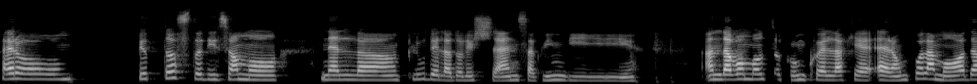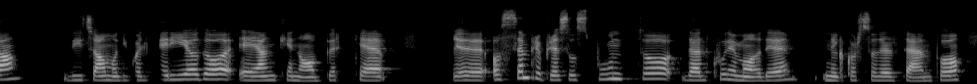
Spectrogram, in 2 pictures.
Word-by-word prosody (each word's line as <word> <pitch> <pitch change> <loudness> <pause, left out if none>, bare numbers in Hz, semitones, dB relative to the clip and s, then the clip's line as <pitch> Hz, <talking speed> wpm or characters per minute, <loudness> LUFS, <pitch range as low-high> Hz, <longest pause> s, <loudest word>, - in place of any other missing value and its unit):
ero 245 -2 +4 0.7
piuttosto, 260 +1 0
diciamo, 225 -2 +2 0.4
nel 210 -1 +3
clou 240 +3 -14
dell'adolescenza, 195 -3 0
quindi 175 -3 -8 0.7
andavo 230 +1 +9
molto 240 -1 -2
con 210 +1 -8
quella 205 -1 +3
che 200 -1 +1
era 200 -3 +5
un 205 +3 -8
po' 260 +5 -1
la 245 -1 +8
moda, 225 +3 +3 0.4
diciamo, 195 -1 -3
di 190 0 -16
quel 195 -1 -13
periodo 235 +2 -1
e 195 -1 -3
anche 195 +1 -2
no, 170 -2 -3
perché, 190 -1 -3 0.6
uhm, 190 0 0
ho - - -4
sempre 300 +3 -2
preso 205 0 -1
spunto 255 +3 -5
da 195 -1 -2
alcune 215 +4 -6
mode 190 +5 -3 0.2
nel 190 -2 -7
corso 195 0 -7
del 185 0 -6
tempo, 185 +6 -2
210 Hz, 115 wpm, -26 LUFS, 195-235 Hz, 0.7 s, andavo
